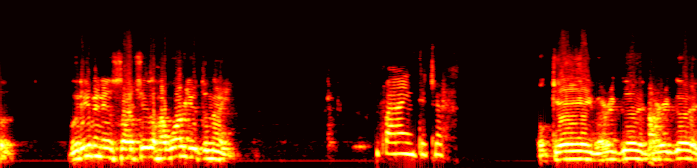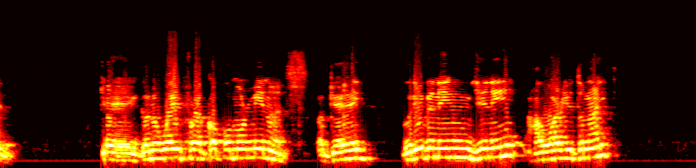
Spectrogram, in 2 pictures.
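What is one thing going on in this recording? A middle-aged man speaks with animation over an online call.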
